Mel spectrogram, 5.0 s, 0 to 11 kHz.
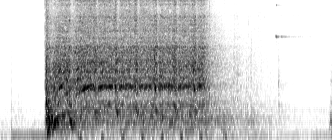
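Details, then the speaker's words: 1967 Gravely 430 tractor with an empty gas tank, run on ether: it catches with a sharp burst, runs rough and popping for about two seconds, then stalls. Owner suspects the ether ran out; the next try will be with gas. "Must have run out of ether. Next time, let's try it with gas."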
